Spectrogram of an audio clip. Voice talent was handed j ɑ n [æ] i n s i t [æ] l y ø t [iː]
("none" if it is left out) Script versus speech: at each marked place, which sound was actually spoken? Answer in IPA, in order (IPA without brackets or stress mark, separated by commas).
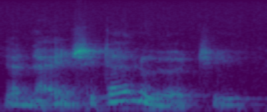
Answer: æ, æ, iː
